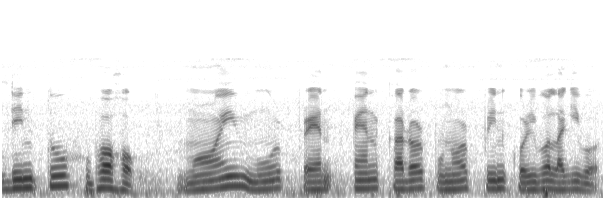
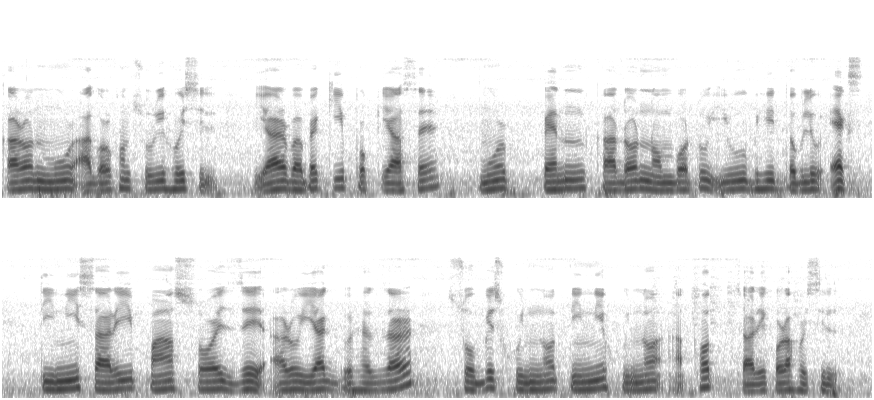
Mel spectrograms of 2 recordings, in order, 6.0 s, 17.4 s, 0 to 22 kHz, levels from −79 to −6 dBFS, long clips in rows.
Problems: constant background noise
